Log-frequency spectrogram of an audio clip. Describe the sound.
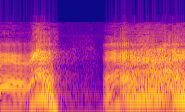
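A human voice imitates a growling dog with two rough, throaty growls separated by a brief pause. The second growl lasts a little longer than the first.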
